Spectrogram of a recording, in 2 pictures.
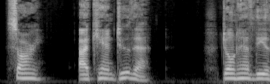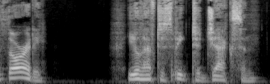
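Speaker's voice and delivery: lightly voiced Spanish accent. A narrator's reading. Young woman refusing.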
